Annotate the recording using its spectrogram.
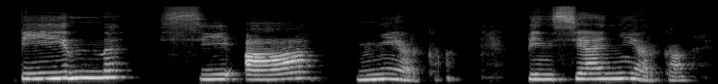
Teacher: Ye will be pronounced as E. O will be pronounced as A.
